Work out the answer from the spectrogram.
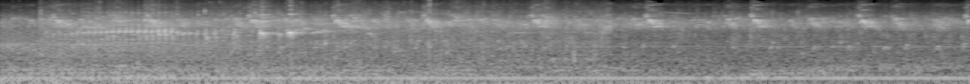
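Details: Variable oystercatcher in New Zealand, with a chick: bursts of high squawking and piping notes, denser and more excited in the first half, then spaced-out sharp calls over a constant low droning hum.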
